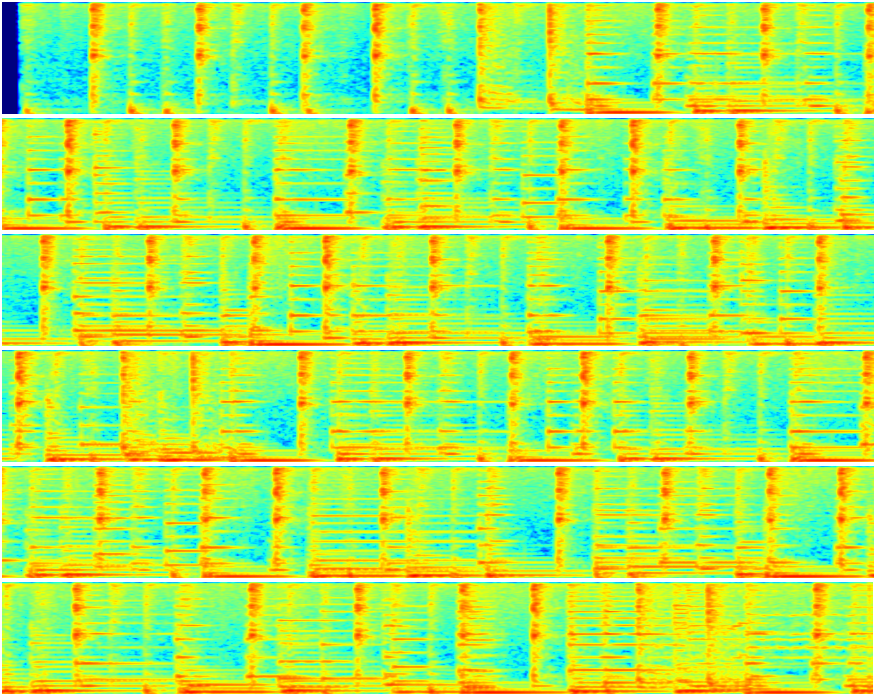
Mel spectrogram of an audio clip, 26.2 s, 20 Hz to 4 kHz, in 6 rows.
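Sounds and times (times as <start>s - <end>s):
bossa nova tune: 3.0s - 26.1s.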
